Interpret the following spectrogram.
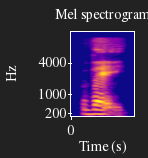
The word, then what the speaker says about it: survey: A survey. Um, survey. Two syllables. Survey. Ve y. I hear an a, but it's not an ay. It's an ey.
